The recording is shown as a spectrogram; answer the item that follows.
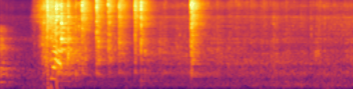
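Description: Two Beyblade Burst spinning tops, Zillion Zeus and Achilles, launched into an aluminium pan: a burst of metallic clattering about half a second in as they land and clash against each other and the pan wall, a few more sharp clicks, one last knock after two seconds, then a quieter steady whirr as they spin.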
